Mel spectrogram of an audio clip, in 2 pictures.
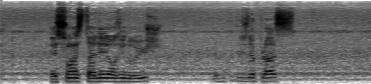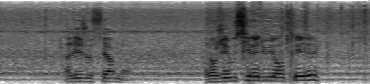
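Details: Buzzing of honey bees from a drone-laying colony being rescued, heard as several loud low hums of rising and falling pitch, each under a second, spaced through a background drone.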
